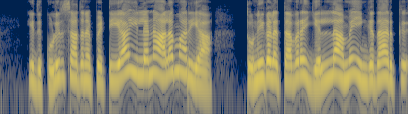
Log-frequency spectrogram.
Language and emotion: Tamil, disgusted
